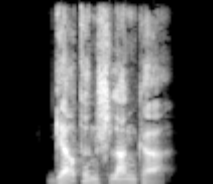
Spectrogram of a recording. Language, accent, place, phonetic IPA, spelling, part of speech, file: German, Germany, Berlin, [ˈɡɛʁtn̩ˌʃlaŋkɐ], gertenschlanker, adjective, De-gertenschlanker.ogg
- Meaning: 1. comparative degree of gertenschlank 2. inflection of gertenschlank: strong/mixed nominative masculine singular 3. inflection of gertenschlank: strong genitive/dative feminine singular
